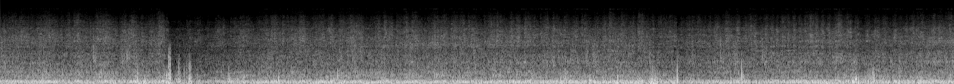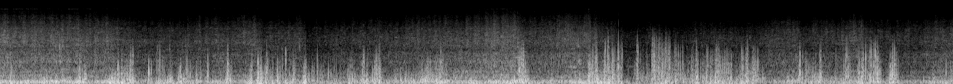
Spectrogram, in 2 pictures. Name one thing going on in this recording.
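The radial engines of a propeller plane rumble loudly nearby.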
